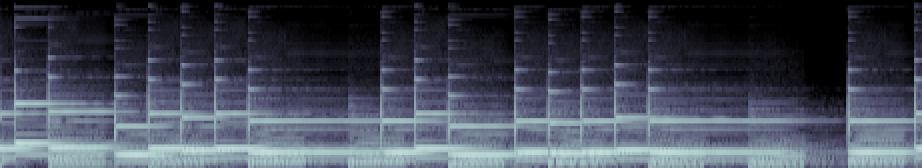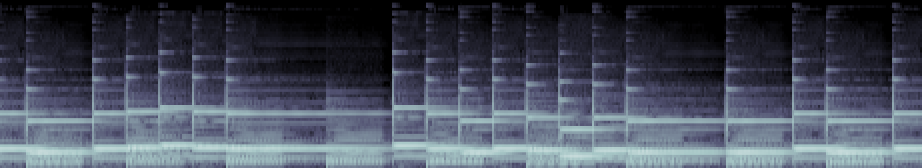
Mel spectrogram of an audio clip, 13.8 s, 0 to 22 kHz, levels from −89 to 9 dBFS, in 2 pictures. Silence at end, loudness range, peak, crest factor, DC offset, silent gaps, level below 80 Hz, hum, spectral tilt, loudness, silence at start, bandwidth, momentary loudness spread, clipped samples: 0 s; 1 LU; -2 dBFS; 14 dB; under 0.1%; none; -40 dBFS; none; -7 dB/octave; -16 LUFS; 0 s; 7.4 kHz; 6 LU; under 0.1%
